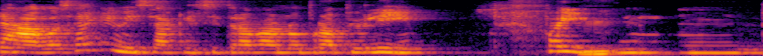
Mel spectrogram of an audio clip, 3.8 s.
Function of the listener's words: listening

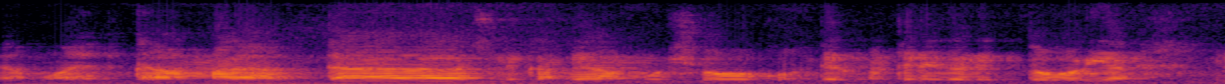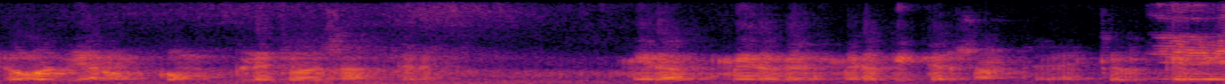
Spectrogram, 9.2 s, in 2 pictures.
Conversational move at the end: taking over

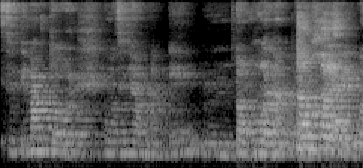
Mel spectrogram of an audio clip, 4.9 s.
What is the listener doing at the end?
listening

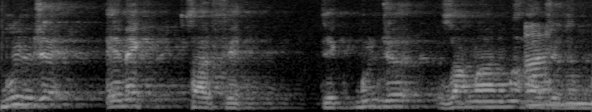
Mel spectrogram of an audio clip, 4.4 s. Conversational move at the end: listening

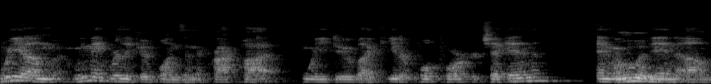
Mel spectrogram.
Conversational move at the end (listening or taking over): listening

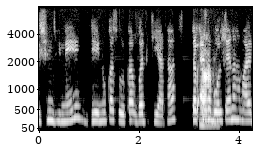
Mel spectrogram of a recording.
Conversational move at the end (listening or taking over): listening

